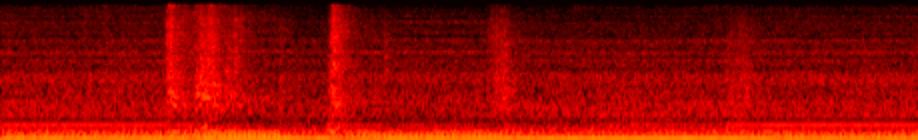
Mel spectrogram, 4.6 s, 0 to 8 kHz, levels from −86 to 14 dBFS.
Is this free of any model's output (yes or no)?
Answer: yes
